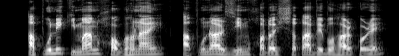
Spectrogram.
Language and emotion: Assamese, neutral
